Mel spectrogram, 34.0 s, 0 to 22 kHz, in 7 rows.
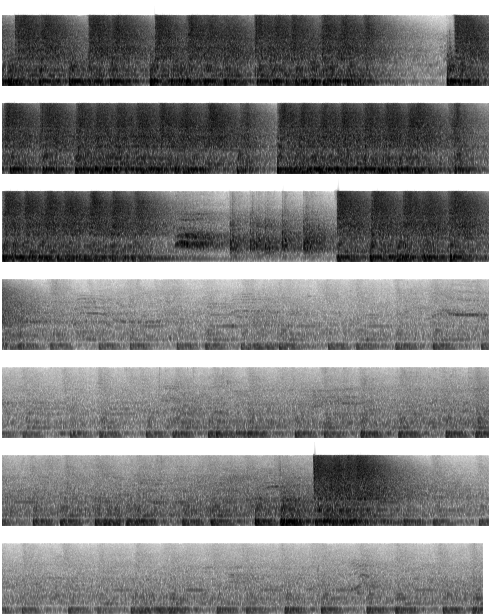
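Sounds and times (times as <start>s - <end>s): hand cymbals crashing: 0.0s - 11.5s, 27.2s - 29.3s
drum beaten fast: 0.0s - 34.0s.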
